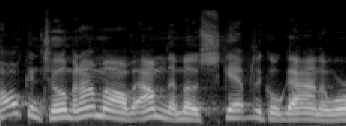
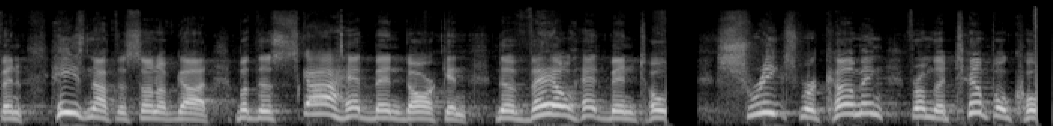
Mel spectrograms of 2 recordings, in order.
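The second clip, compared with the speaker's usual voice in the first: emphatic pulpit delivery, punched key words; preaching; 3 semitones higher, 4 dB louder than usual. Acted. Preacher proclaiming the centurion's confession to a congregation, forceful preaching. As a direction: preach it with force and drawn-out climactic lines.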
